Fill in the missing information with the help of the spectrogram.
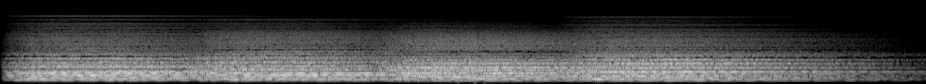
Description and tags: Choir chords made in Fl Studio Sytrus. Chord Progression is A Minor, F, C, G.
